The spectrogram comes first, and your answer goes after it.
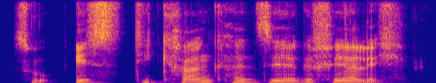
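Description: A man's voice: on the high side, normal speed, vocal fry, a little mellow, husky, no room sound, studio quality, voice pushed up, heavily acted. A man voicing a young, ambitious royal prosecutor who speaks formally and courteously. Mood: earnest.

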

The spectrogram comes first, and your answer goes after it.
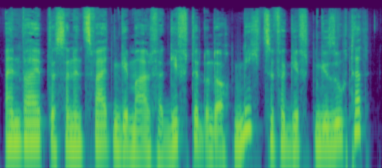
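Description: A man voicing a proud, fearless young musketeer who speaks earnestly and forcefully. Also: mid-range voice, brisk, creaky, no room sound, clean studio sound, close to an everyday voice. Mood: defiant.

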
